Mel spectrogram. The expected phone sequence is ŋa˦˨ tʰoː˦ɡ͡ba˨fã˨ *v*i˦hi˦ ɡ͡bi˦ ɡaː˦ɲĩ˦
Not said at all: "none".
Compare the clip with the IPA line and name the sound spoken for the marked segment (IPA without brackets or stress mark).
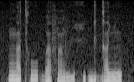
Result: v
